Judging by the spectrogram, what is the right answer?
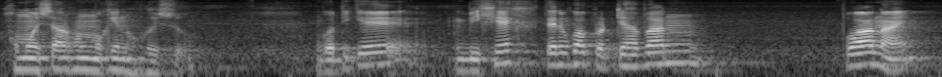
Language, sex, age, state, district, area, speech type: Assamese, male, 30-45, Assam, Goalpara, urban, spontaneous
